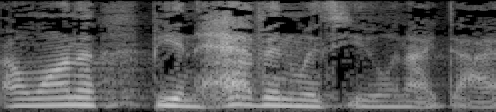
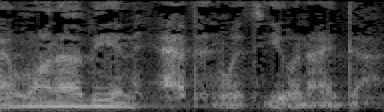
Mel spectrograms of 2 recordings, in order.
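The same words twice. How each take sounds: First: Retold prayer line, soft and measured; lightly voiced mother leading in prayer. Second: Very low, soft, quick repeat; retold prayer fading almost to nothing; child echoing prayer. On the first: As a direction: give the line quietly for repeating. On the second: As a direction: imitate a child's hushed, hurried echo. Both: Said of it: "You just pray after me".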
